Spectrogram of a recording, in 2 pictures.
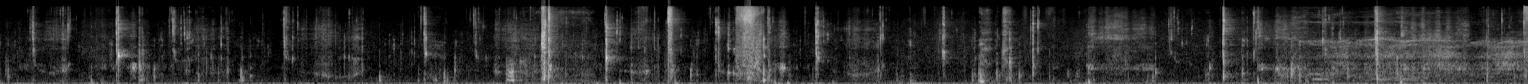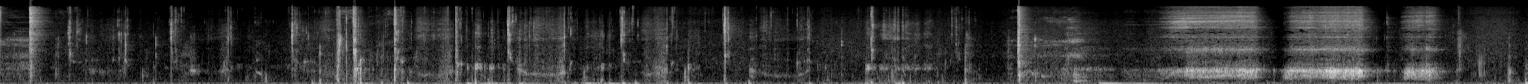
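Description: Close-miked mouth sounds of a man drinking and licking milkshake from a plastic cup: many wet smacks and clicks of lips and tongue, with his tongue licking inside the cup. A louder, longer stretch of slurping comes near the end as he tips the cup up.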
